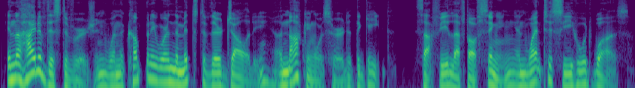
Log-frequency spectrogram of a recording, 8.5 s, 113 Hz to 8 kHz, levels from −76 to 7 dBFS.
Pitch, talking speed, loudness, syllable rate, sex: 120 Hz, 240 wpm, -18 LUFS, 5.5 syllables/s, male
